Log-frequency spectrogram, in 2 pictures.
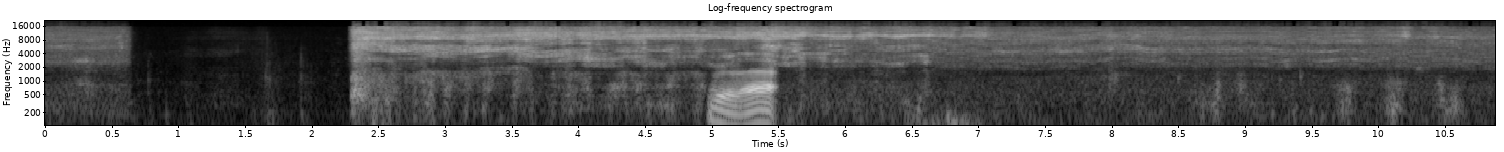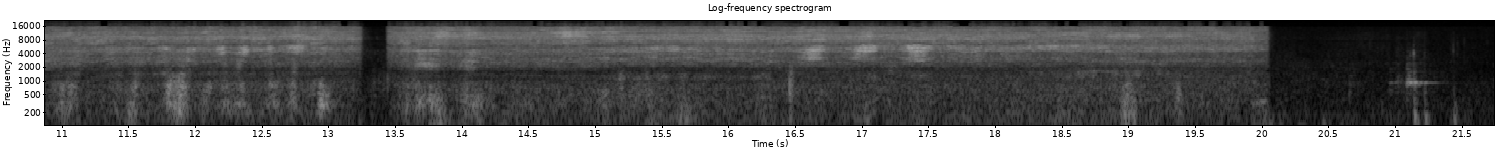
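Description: A spray gun lays a finish coat over a carved wooden palm tree with bark detail, a steady hiss in long bursts separated by brief pauses. One short remark is spoken near the end.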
